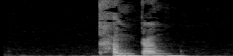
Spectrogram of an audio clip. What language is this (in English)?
Min Nan Chinese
